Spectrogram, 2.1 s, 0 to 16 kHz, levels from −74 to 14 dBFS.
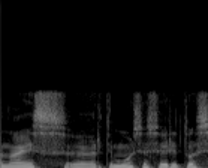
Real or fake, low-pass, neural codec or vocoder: real; 7.2 kHz; none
